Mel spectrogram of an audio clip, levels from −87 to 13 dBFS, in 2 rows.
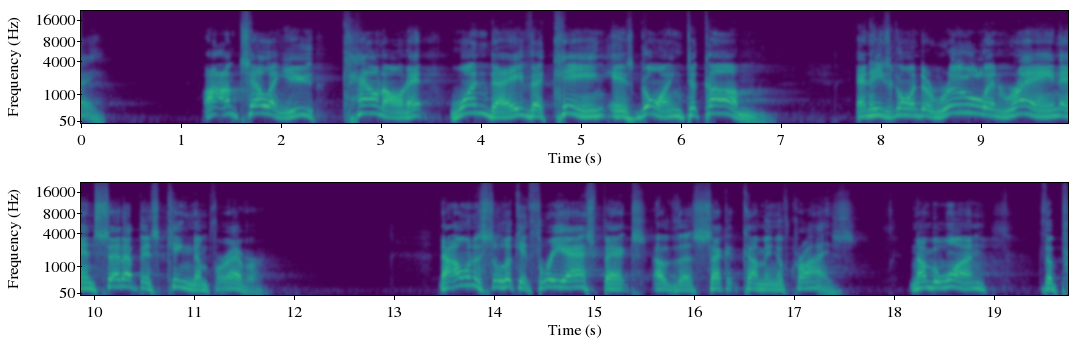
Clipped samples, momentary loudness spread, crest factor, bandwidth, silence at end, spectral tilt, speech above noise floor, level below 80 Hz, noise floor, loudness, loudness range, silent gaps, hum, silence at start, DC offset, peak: under 0.1%; 8 LU; 18 dB; over 20 kHz; 0 s; -4.5 dB/octave; 56 dB; -60 dBFS; -82 dBFS; -25 LUFS; 5 LU; none; none; 0 s; under 0.1%; -10 dBFS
